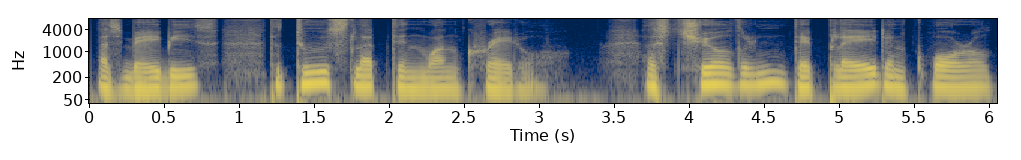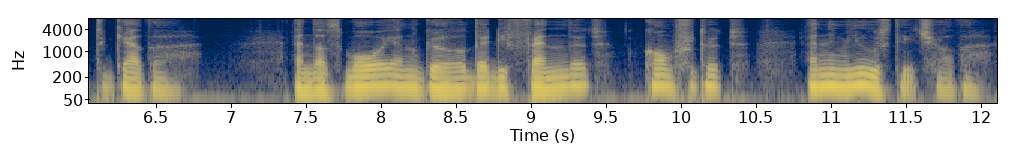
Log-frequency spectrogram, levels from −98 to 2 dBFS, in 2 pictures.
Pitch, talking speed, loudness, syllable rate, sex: 100 Hz, 135 wpm, -19 LUFS, 4.2 syllables/s, male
